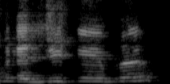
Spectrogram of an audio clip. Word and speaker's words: vegetable: So it's vegetable, not vegetable, not vegetable, none of that. It's vegetable. Okay, so you say it fast, it'll be vegetable.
